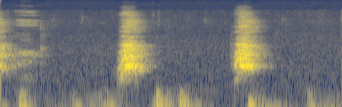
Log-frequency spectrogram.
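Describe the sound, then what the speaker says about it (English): A dog barks twice in sharp, loud bursts about a second apart, with low voice murmurs around them in a home setting. "my dog going crazy as always"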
